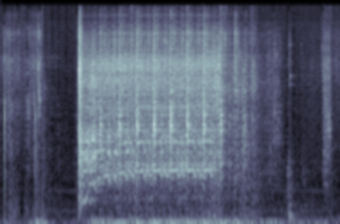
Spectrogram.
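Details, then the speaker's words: Three-cylinder engine with spark plug number two removed, cranked for a relative compression test with the oscilloscope on the battery: about two seconds of uneven cranking, one stroke per turn lighter, a flat spot in voltage showing that cylinder has no compression. "we've got a flat spot in the voltage right so clearly it can pick up a complete compr"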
